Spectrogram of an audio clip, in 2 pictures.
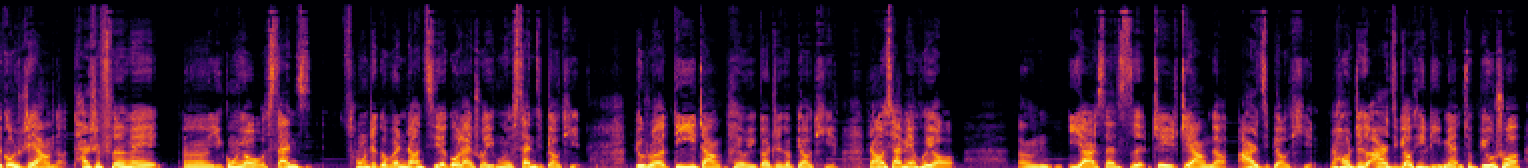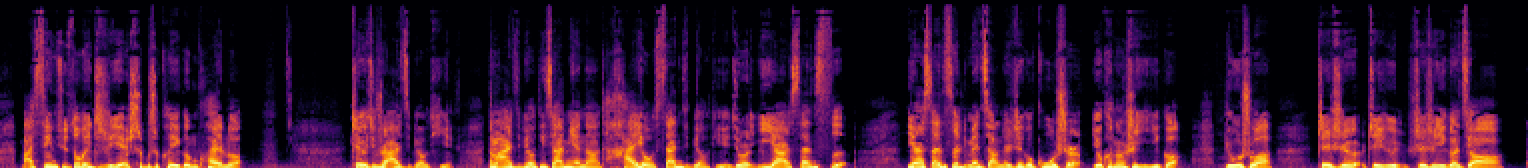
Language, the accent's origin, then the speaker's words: Chinese; Northeast China, China; 因为我们家是东北的，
